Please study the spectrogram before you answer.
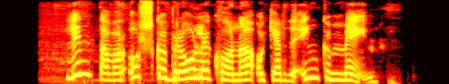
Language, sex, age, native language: Icelandic, female, 18-19, Icelandic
